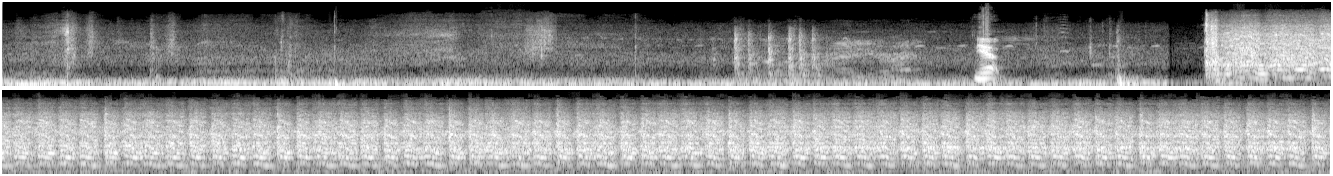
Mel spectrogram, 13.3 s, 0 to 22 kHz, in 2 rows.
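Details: Non-running 1997 Ford F250 4x4 with 7.3L Powerstroke diesel, being revived: steady, slowish cranking about once per second after a pause, never catches; cranks but won't start, cause unconfirmed (enough high-pressure oil hoped for, possible leak at petcock valve noted).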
